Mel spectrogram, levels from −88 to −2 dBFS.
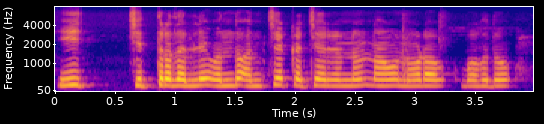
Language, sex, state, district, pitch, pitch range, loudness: Kannada, male, Karnataka, Bangalore, 215 Hz, 210-230 Hz, -18 LUFS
